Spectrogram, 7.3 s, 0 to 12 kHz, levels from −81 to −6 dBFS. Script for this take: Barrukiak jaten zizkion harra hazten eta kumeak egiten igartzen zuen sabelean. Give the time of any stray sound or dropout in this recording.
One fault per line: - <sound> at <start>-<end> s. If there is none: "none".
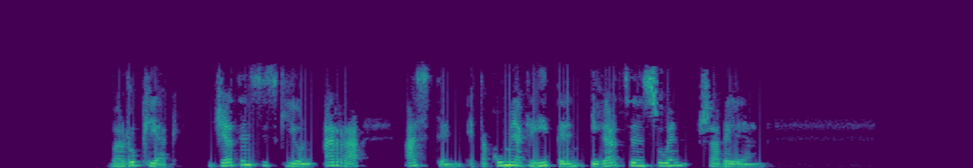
none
